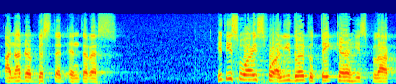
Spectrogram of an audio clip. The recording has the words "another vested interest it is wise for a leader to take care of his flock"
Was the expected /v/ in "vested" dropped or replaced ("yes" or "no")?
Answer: yes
